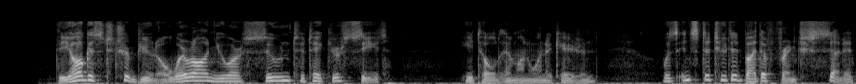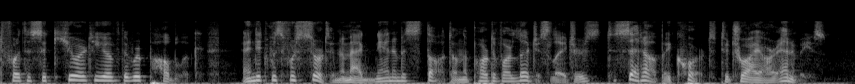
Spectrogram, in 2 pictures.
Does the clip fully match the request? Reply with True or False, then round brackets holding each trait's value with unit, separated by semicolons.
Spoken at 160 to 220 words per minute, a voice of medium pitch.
True (180 wpm; 155 Hz)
